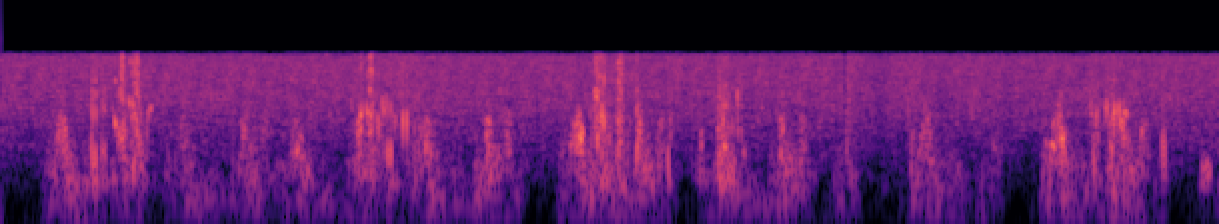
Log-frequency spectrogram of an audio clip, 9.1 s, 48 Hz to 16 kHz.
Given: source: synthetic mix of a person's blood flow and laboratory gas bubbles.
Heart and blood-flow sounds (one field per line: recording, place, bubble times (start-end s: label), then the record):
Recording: Doppler ultrasound of blood flow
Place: precordium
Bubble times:
0.65-1.15 s: bubbles
2.62-3.15 s: bubbles
4.40-4.71 s: bubbles
4.74-4.80 s: bubbles
4.96-5.05 s: bubbles
5.17-5.62 s: bubbles
8.15-8.55 s: bubbles
8.67-8.77 s: bubbles
8.98-9.09 s: bubbles
From the record:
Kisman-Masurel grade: 233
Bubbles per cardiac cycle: several, 3 to 8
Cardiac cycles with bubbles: 50 to 99%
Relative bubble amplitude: loud (0.450 to 0.775)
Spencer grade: 3 (all of the cardiac periods contain showers or single bubble signals, but not dominating or overriding the cardiac motion signals)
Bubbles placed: only in the low amplitude regions of the cardiac cycle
